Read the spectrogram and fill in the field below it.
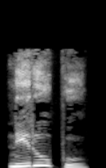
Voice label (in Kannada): "ನೃಪ", Kannada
